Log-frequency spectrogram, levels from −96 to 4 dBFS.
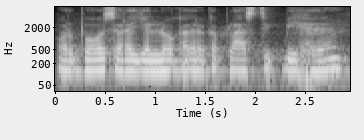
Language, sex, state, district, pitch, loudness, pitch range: Hindi, male, Arunachal Pradesh, Papum Pare, 130 Hz, -16 LUFS, 125-130 Hz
